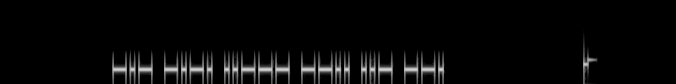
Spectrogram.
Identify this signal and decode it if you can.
Morse code, heard as a keyed tone, about 28 wpm, 700 Hz. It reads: KC2ZUG
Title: USA Call Signs 28wpm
